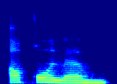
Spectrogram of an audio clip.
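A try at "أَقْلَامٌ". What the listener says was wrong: A-A-nya tipis A. A-kolam. A-kolam mengalir. Kof tanpa nafas.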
